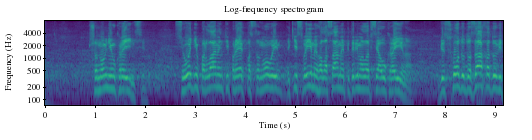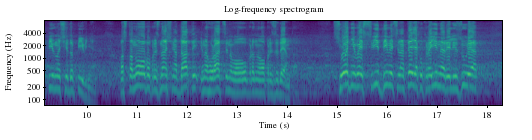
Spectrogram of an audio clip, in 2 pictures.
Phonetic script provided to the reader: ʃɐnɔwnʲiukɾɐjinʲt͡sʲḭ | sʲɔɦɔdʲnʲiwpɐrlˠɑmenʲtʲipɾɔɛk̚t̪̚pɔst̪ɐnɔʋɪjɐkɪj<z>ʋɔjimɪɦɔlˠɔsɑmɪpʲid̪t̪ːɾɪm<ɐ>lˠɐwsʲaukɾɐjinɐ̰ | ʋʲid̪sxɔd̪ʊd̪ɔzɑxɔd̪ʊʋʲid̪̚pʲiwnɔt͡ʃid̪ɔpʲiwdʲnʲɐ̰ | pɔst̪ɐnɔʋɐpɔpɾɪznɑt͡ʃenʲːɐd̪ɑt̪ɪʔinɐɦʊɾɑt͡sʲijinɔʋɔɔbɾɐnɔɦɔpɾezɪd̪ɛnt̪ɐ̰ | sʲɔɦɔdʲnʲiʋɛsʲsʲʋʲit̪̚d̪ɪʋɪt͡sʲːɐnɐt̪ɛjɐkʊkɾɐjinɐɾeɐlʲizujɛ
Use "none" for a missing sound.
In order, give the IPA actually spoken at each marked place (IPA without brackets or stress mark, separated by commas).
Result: s, ɐ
